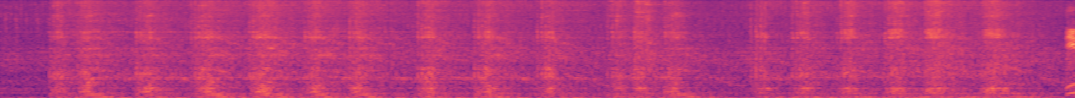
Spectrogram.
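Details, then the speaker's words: Motorcycle after complete timing chain replacement, fixing a noise that appeared on starting after standing a few hours: small single ticks over with a steady patter, no chain rattle or clatter on top; engine sound now fine. "Friends engine की आवाज जो है अल्हम्दुलिल्लाह बिल्कुल okay हो चुकी है"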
